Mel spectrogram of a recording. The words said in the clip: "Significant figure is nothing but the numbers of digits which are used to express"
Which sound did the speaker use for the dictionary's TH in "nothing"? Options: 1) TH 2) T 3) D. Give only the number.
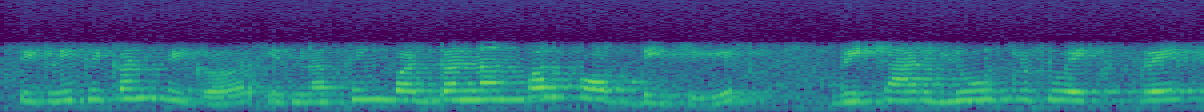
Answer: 2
